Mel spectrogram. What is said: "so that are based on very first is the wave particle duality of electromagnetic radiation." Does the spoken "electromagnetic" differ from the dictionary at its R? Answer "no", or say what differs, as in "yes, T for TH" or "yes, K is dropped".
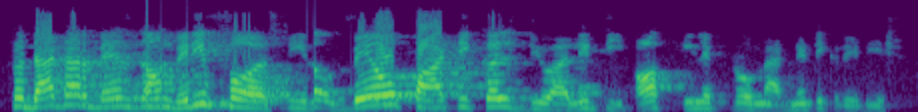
no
